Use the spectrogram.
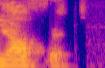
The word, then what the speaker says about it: Japheth: children shem ham and japheth i hope i'm pronouncing it correct in the hebrew it's shem kham and yafit and it's believed that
